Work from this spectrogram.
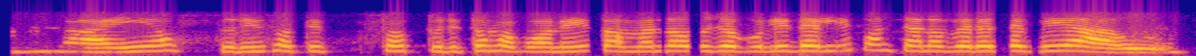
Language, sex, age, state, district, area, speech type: Odia, female, 60+, Odisha, Angul, rural, conversation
